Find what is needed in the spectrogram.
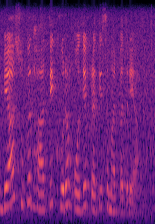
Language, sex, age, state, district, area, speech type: Dogri, female, 18-30, Jammu and Kashmir, Reasi, urban, read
